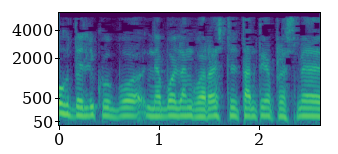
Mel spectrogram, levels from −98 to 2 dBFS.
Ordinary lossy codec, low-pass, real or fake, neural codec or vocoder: MP3, 24 kbps; 5.4 kHz; real; none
